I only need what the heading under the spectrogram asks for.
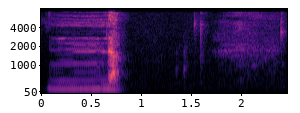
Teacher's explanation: N is made behind your teeth.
